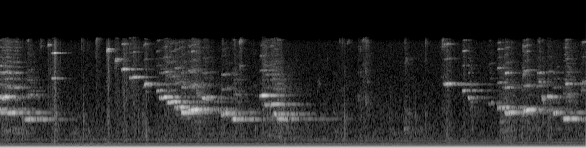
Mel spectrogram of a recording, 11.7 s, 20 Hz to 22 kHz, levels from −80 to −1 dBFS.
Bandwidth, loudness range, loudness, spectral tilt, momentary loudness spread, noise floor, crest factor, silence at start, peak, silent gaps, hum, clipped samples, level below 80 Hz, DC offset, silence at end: 8.2 kHz; 11 LU; -27 LUFS; -1 dB/octave; 24 LU; -48 dBFS; 18 dB; 0 s; -8 dBFS; none; none; under 0.1%; -52 dBFS; 10%; 0 s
